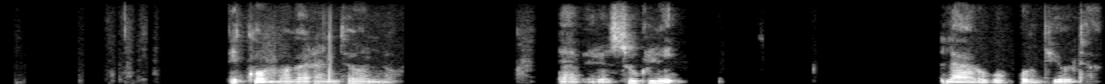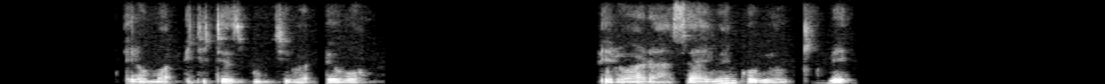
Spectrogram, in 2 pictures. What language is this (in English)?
Fula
